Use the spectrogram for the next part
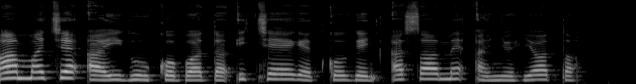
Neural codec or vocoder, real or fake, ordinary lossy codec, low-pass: none; real; none; none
